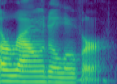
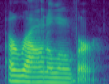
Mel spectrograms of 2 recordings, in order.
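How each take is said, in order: Both takes have the same delivery.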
